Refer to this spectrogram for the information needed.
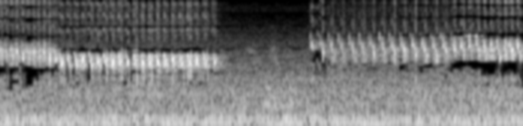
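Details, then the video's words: Canary delivering a strong, beautiful song: a fast, even trill of rapid high notes lasting over a second, a short pause, then a second, higher-pitched rolling trill, over a steady low hum. "تغريد جميل و قوي لطائر الكناري canari"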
